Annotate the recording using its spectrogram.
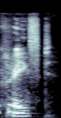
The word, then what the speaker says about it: Kreeft: His last name is spelled Kreeft. Looks like Kreeft, but he pronounces it Kraft.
